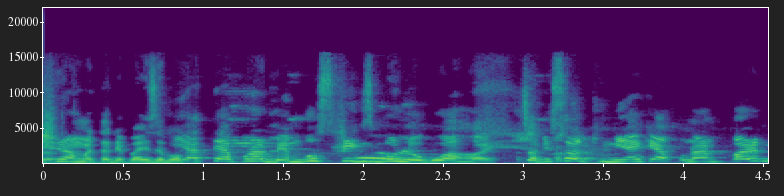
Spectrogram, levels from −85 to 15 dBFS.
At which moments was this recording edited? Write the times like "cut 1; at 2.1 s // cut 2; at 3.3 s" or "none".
cut 1; at 0.9 s // cut 2; at 3.1 s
